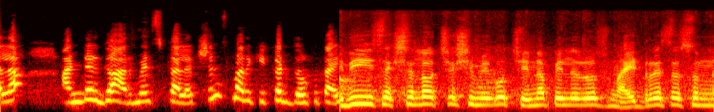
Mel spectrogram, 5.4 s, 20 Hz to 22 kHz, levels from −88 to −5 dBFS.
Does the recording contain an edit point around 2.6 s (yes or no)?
yes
